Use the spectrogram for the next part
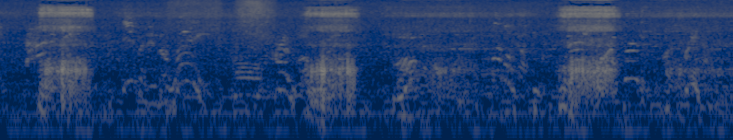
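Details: Sick baby girl with a bad cough, asleep on a caregiver's chest: noisy, congested snoring breaths about every three seconds, with faint background talk; snoring.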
